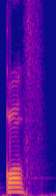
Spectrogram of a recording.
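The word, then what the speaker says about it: ق: Kalau dia nempelnya semuanya terlalu ke dalam ke sini berubah huruf dia jadi huruf apa? Jadi huruf qof. Qo qi qu.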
